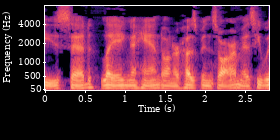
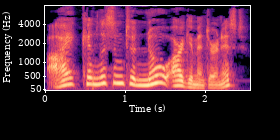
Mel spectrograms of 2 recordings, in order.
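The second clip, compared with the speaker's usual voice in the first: firm commanding father, higher and louder; firmly; 13 semitones higher, 8 dB louder than usual. A narrator's reading. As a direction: shut down the argument firmly. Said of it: "the Marquis said firmly".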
